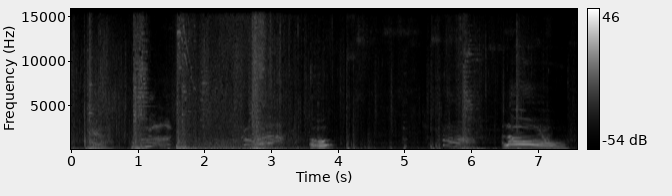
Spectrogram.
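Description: Men grunt and cry out in pain.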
